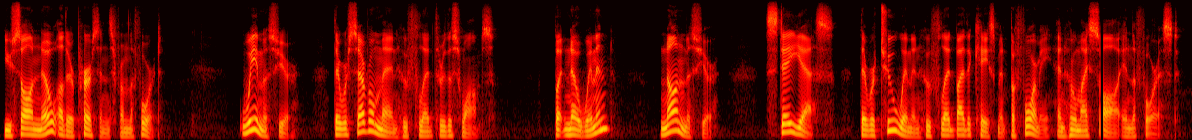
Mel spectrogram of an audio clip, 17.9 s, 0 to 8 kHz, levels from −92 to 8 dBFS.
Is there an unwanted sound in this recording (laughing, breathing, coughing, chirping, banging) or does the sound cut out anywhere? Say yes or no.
yes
